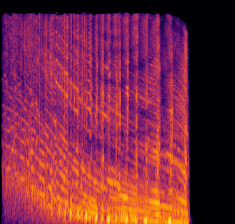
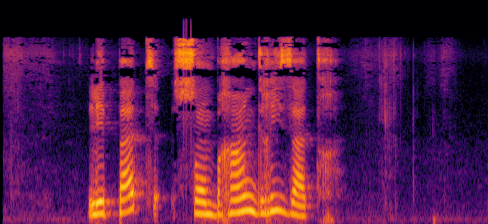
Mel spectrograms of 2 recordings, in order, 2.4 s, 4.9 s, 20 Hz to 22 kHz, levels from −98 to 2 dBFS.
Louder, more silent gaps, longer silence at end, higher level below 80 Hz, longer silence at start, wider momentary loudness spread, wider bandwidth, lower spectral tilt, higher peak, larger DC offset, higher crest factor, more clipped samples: second, -17 LUFS vs -14 LUFS; neither; second, 0.45 s vs 1.55 s; first, -26 dBFS vs -52 dBFS; second, 0.05 s vs 0.9 s; about the same, 9 LU vs 10 LU; first, 17.5 kHz vs 12 kHz; first, -5.5 dB/octave vs -3.5 dB/octave; about the same, 0 dBFS vs 0 dBFS; neither; about the same, 16 dB vs 18 dB; neither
